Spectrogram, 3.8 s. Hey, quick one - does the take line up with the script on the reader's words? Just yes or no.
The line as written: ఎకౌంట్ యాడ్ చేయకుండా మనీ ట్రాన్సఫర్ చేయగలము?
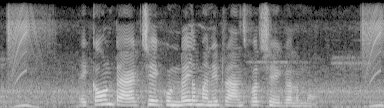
yes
